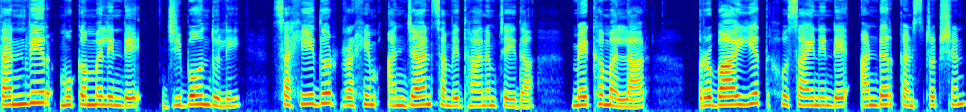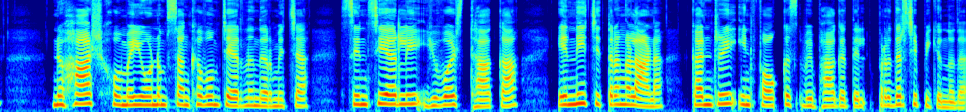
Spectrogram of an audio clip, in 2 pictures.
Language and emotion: Malayalam, neutral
